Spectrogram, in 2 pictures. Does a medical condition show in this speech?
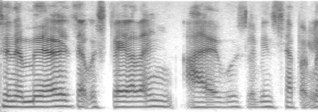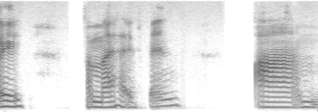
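Yes: cerebral palsy; past Botox dependence.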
